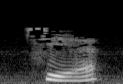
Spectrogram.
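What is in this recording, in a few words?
"血", Mandarin Chinese; chinese flashcards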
